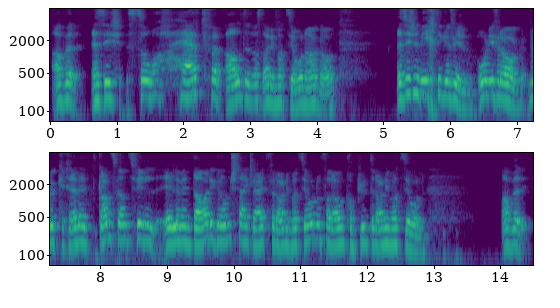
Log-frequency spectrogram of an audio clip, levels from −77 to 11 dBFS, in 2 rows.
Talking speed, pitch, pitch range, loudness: 130 wpm, 165 Hz, 150-185 Hz, -25 LUFS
